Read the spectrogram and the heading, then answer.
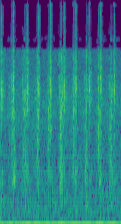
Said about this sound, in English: Enough with the sound effect. It was a clock, okay, right? Yeah, it was a clock.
